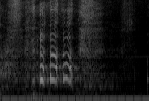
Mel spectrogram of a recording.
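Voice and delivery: real laugh at himself; breaking into an amused laugh. Real, not acted. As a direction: burst out laughing at your own slip. Laughs at own accidental accent.

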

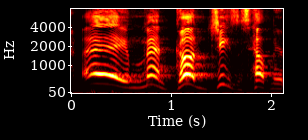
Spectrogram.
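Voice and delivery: loud half-joking plea; loud pretend distress; mock cry for help. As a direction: call out to God in comic panic. Crying out against temptation.

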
